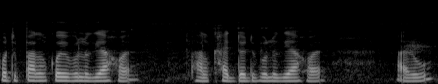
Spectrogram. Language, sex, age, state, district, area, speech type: Assamese, female, 30-45, Assam, Lakhimpur, rural, spontaneous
